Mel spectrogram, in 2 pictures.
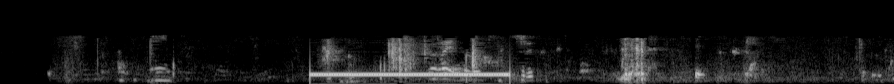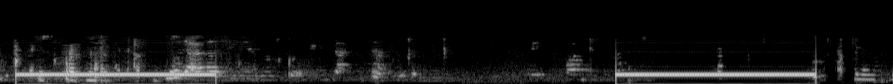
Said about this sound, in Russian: Мой телефон звонит, потому что нам принесли деньги, нет, которым мы не можем отправить.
